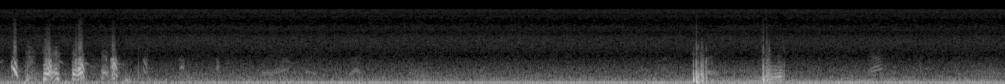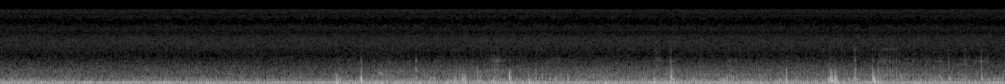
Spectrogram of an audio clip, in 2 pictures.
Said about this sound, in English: The fire engine has stopped close to here. Oh. No, it went on down the street.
